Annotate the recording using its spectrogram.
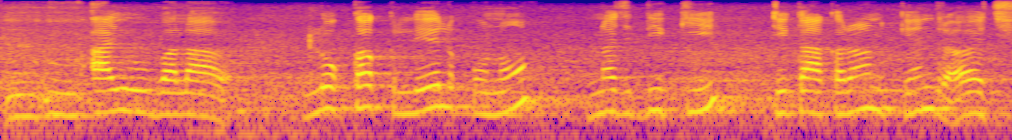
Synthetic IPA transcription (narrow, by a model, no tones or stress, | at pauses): ajuʋala | lokəklelkono | nəd͡ʒd̪iki | ʈikakəɾənkẽnd̪ɾəəjt͡ʃʰ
